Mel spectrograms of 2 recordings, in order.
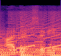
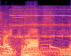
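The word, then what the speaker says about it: Hydrocity: that much more time on the land in Hydro City 2 than you do in Hydro City 1 and yes I am calling it Hydro city that is how it is actually pronounced it is not pronounced hydrosity like some people claim it is pronounced or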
